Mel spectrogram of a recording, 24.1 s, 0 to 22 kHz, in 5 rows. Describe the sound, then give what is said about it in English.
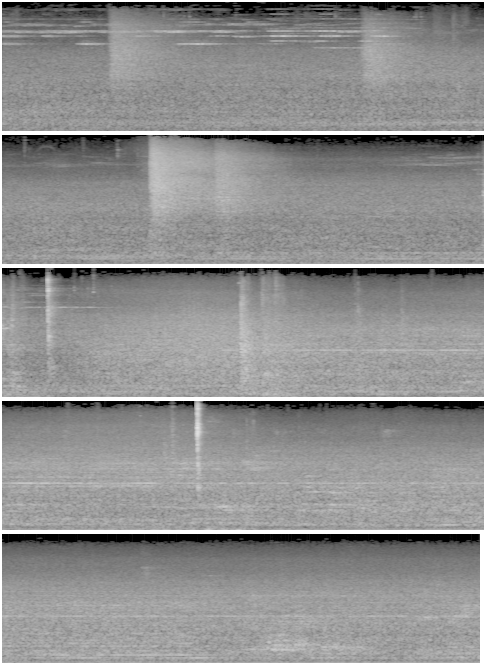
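An airport train arrives at a concourse station with a steady, low rumble. Several sharp hissing bursts, like air brakes, cut through the rumble over about 24 seconds. “A train is arriving. Please keep clear for passengers exiting the train.”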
